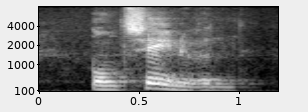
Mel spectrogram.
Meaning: 1. to remove a nerve 2. to unnerve, whittle down 3. to refute or disprove an argument sufficiently
- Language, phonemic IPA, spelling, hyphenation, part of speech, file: Dutch, /ˌɔntˈzeː.nyu̯ə(n)/, ontzenuwen, ont‧ze‧nu‧wen, verb, Nl-ontzenuwen.ogg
